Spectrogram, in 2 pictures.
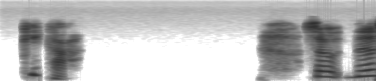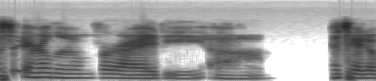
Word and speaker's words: Pica: And so this potato, pronounced pica.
